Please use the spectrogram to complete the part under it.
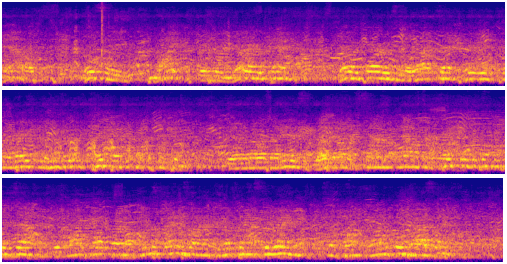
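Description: A crowd of men and women chatters all around outdoors.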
